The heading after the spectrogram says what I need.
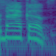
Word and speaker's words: backup: point out that here the pronunciation and stress of this phrase is really important hey yes yes you have to say backup Backup backup yeah so both words are stressed at about the same level hey m mhm back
